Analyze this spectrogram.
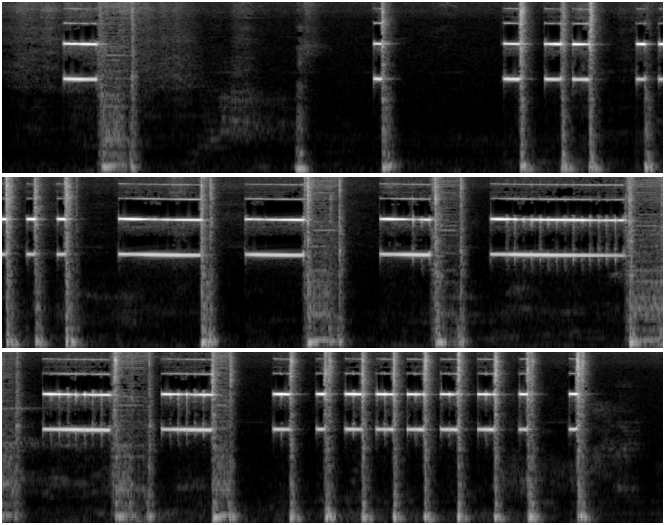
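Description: An electronic machine beeps sharply each time a button is pressed.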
